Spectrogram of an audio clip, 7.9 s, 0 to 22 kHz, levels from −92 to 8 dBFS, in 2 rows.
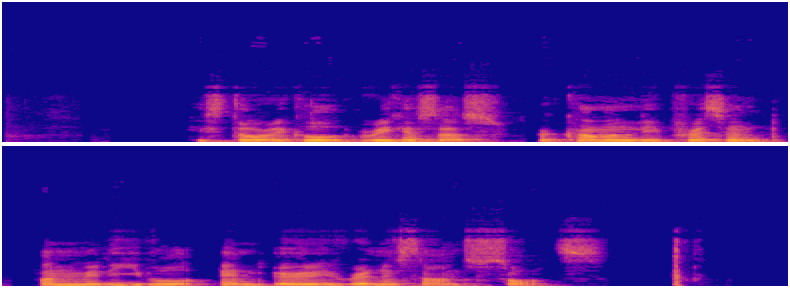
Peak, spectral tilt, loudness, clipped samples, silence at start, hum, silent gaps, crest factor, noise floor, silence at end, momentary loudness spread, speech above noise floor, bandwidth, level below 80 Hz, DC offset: -2 dBFS; -6 dB/octave; -19 LUFS; under 0.1%; 1 s; none; 2.63-2.68 s, 4.01-4.10 s, 7.02-7.28 s; 18 dB; -66 dBFS; 0.55 s; 17 LU; 47 dB; 9.2 kHz; -64 dBFS; under 0.1%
